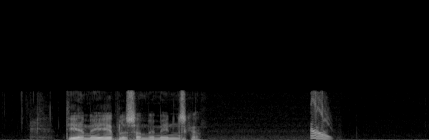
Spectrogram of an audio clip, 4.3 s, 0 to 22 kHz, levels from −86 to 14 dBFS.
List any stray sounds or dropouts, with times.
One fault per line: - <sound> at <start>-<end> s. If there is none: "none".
- chirp at 3.1-3.3 s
